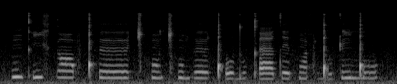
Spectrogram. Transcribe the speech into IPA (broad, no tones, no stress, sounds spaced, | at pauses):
ũ kʼ i x ɡ ɑː f ǃʰ øː ǀʰ õ ǀʰ ũ b øː ǃʼ o d̪ u kʼ æ t̪ e f õ ħ ɡ͡ǃ u ʈ ĩ ŋ͡ǃ u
